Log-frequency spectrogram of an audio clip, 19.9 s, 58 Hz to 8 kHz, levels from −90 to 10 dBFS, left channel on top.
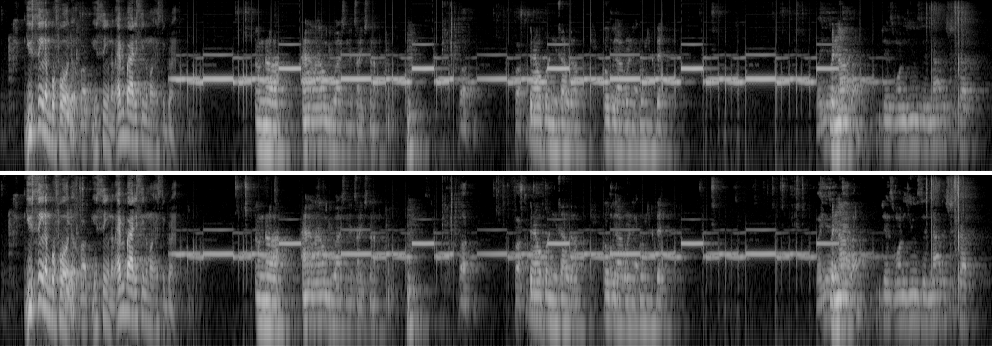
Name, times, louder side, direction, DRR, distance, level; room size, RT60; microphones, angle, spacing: voice 1, 0.5-1.5 1.9-3.5, right 1 dB, 10° right, 11 dB, 0.7 m, -23 dB
voice 2, 1.3-2.0 9.2-9.4 10.3-10.6 12.2-12.8 16.3-17.2 17.6-19.4, right 2 dB, 50° right, 7 dB, 1.3 m, -33 dB
sound 1, 3.4-17.8, left 6 dB, 60° left, 0.5 m, -29 dB
voice 3, 5.1-5.6 6.0-7.8 8.1-8.3 8.8-9.0 10.6-11.6 12.1-13.3 16.6-17.1, left 1 dB, 10° left, 4 dB, 1.3 m, -28 dB
24.0 x 12.0 x 4.8 m, 1.1 s
head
